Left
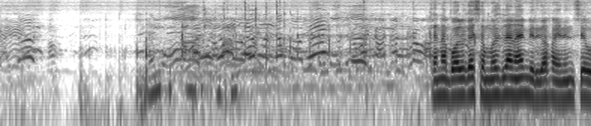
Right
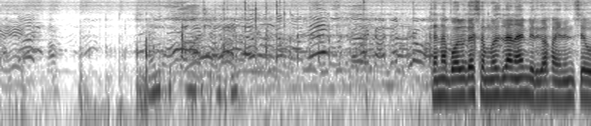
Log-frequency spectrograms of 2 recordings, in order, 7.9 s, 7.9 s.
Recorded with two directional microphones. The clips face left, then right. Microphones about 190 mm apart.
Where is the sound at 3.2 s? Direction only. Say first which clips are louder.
Left 3 dB; 65° left (ahead or behind).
